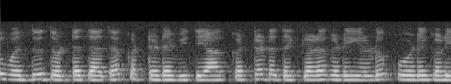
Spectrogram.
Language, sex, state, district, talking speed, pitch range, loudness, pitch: Kannada, female, Karnataka, Bidar, 120 wpm, 205-220 Hz, -16 LUFS, 210 Hz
